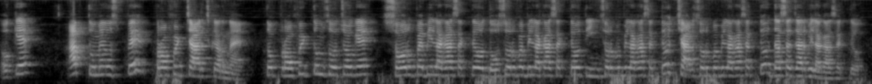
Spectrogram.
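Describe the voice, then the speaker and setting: A man teaching an accounting lesson, walking through each step with questions to his students and slowing down to dictate formulas. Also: extremely high pitch. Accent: Indian. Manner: explains step by step with rhetorical questions. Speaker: commerce teacher. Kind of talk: classroom lecture. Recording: echoey room, faint noise.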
